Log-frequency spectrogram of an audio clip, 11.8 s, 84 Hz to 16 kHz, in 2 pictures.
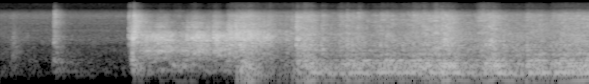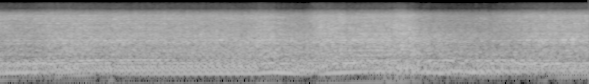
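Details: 1949 Chrysler that sat 60 years, after a starter solenoid repair and with gas splashed in: the starter cranks briefly, then the engine catches and runs steady and even with no knocks or grinding.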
